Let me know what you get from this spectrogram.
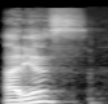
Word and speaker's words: Arias: Well, my name is Pablo Arias. Pronounce Arias.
